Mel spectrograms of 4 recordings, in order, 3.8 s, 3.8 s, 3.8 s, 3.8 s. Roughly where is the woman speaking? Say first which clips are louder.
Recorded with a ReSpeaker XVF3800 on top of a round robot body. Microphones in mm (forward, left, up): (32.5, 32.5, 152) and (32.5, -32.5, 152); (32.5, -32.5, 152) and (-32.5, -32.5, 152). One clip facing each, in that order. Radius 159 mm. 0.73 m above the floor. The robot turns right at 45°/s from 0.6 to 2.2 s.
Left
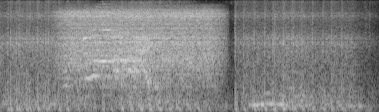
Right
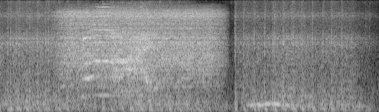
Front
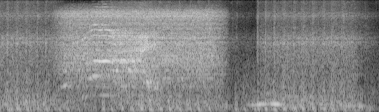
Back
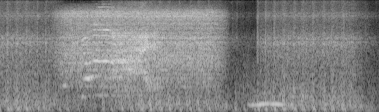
Right 1 dB, even; right.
